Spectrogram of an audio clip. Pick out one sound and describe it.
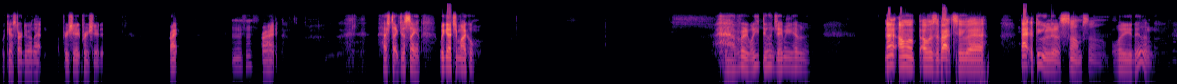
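A man talks casually into a close microphone, in short bursts with pauses.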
